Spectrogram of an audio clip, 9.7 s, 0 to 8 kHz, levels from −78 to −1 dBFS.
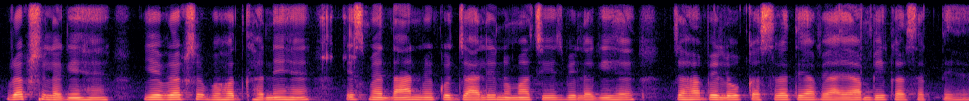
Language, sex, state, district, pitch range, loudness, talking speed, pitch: Hindi, female, Chhattisgarh, Bastar, 145-160 Hz, -22 LUFS, 175 wpm, 155 Hz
